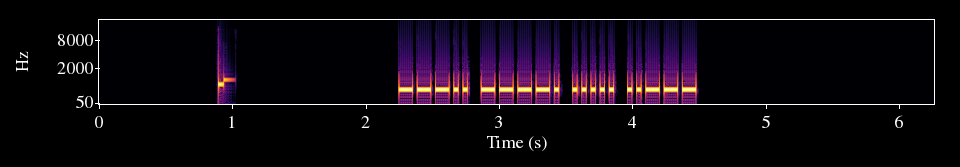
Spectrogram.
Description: Morse code, heard as a keyed tone, about 34 wpm, 700 Hz. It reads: 8952
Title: Numbers - 4-Digit 35wpm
